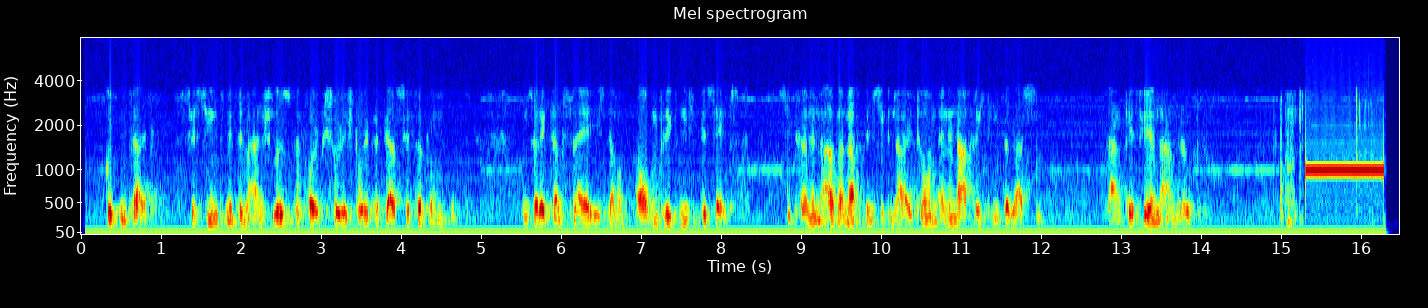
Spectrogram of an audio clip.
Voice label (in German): Anrufbeantworter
